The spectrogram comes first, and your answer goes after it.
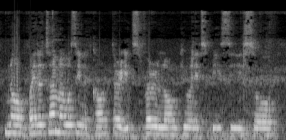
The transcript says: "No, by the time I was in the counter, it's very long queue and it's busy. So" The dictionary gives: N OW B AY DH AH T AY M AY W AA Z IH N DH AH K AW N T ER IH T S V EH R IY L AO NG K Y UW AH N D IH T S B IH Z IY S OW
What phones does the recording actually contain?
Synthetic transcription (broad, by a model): N OW B AY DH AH T AY M AY W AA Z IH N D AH K AW N T ER IH T S V EH R IY L AO NG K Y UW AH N IH T S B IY S IY S OW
